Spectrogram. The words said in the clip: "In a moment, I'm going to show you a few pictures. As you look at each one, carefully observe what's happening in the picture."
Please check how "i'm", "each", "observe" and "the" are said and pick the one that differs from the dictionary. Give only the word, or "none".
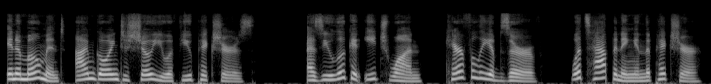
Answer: none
